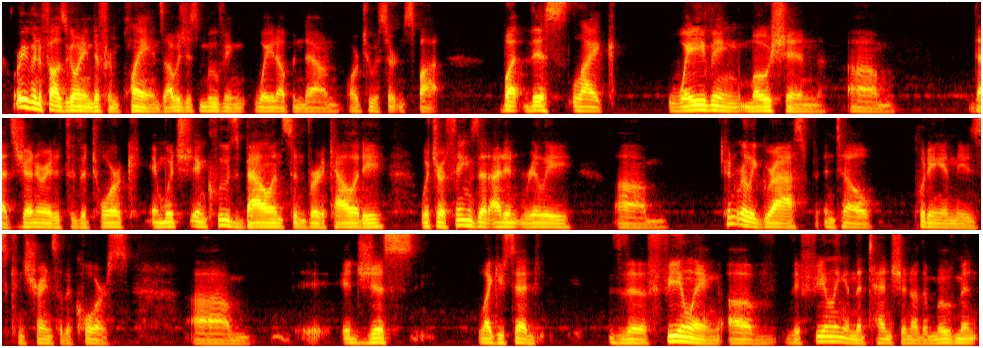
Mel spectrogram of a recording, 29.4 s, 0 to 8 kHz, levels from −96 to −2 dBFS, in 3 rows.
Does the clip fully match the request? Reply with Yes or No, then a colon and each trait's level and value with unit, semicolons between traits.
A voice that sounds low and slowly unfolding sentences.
No: low, 100 Hz; average, 155 wpm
